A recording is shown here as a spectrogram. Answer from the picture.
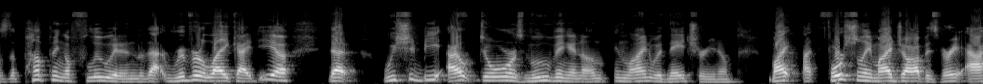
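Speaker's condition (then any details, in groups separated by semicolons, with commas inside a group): No condition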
